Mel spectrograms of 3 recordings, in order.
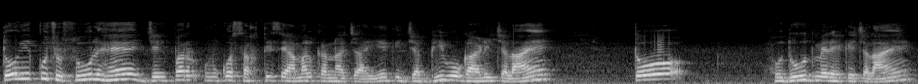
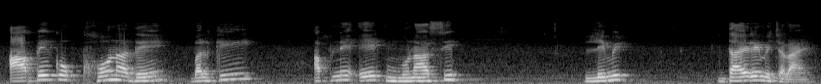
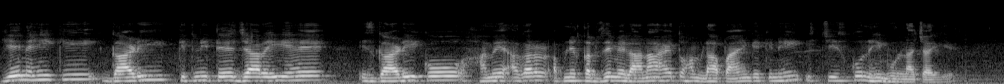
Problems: constant background noise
